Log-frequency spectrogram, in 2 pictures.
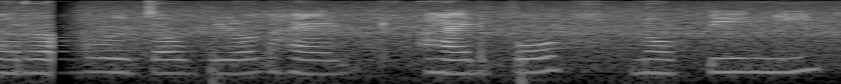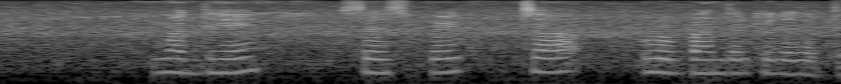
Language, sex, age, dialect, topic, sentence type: Marathi, female, 25-30, Northern Konkan, agriculture, statement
